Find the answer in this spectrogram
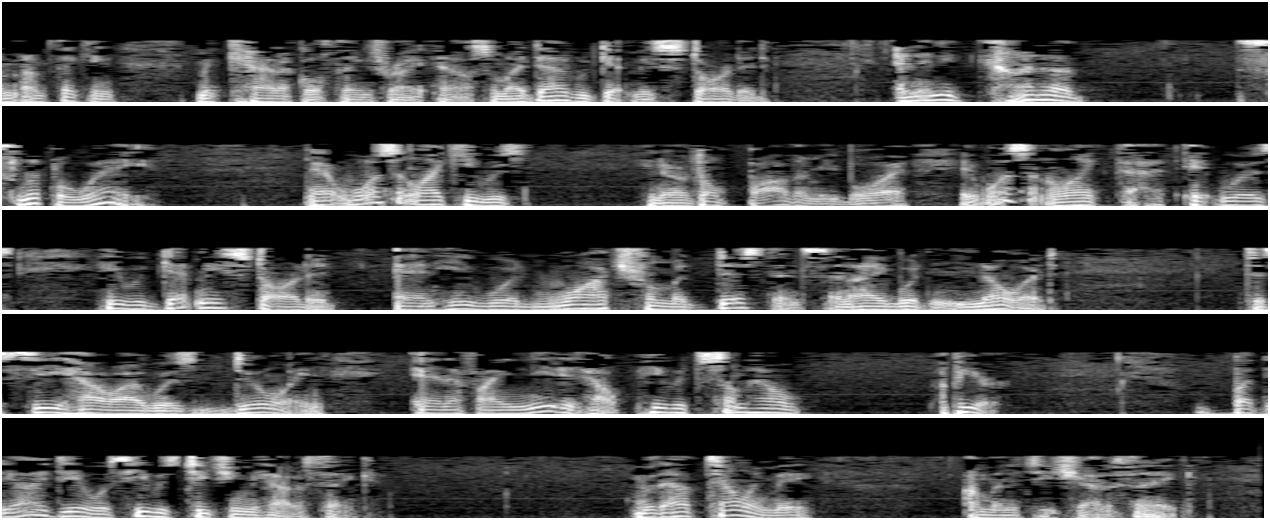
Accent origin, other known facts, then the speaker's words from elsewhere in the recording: United States; I mean, as an American, as an Italian who became an American along with my grandmother, they came to this country and studied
